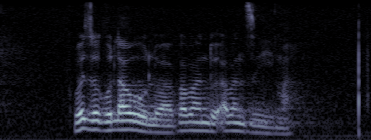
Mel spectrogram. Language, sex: South Ndebele, male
